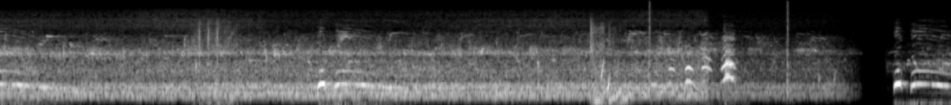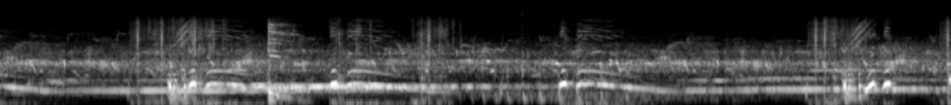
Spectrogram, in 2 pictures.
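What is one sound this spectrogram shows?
Game chimes blip quickly as coins are collected.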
